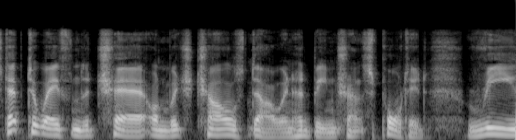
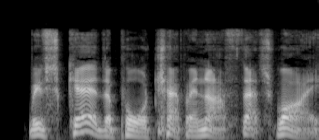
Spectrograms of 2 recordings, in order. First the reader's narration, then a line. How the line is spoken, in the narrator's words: snapped Ridcully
